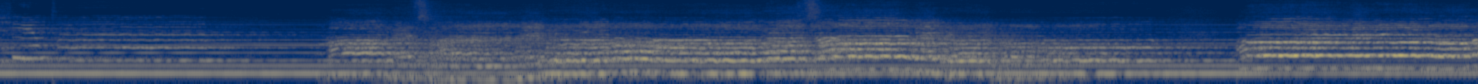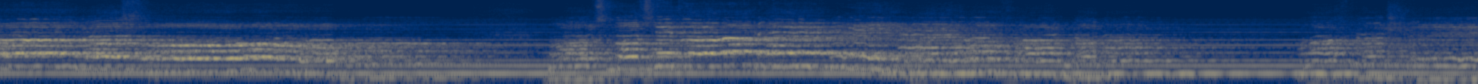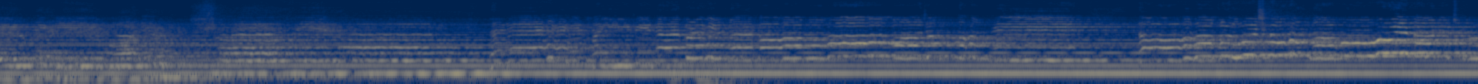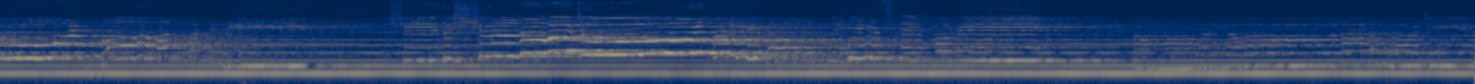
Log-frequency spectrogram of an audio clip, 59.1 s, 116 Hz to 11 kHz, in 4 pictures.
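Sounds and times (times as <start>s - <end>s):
held drone: 0.0s - 59.0s
voices singing: 3.2s - 11.7s, 12.3s - 19.6s, 20.2s - 26.8s, 27.7s - 40.2s.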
